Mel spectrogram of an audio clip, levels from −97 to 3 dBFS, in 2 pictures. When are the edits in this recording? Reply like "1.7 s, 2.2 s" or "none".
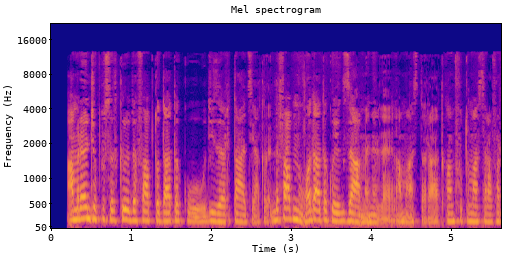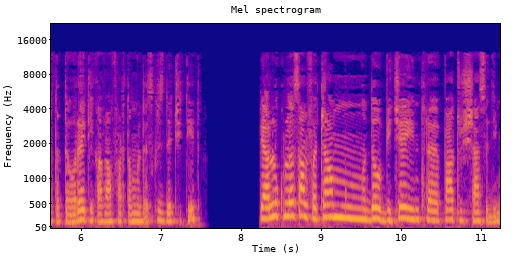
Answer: none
